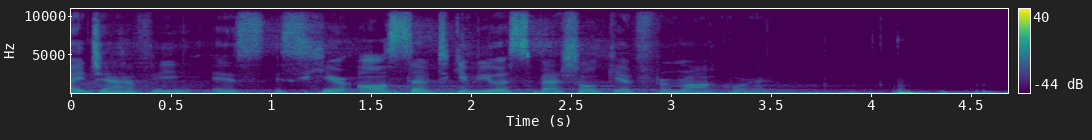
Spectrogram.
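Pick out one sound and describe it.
A man speaks into a microphone, heard through loudspeakers in a large room.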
